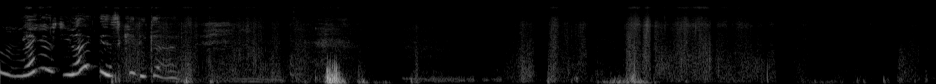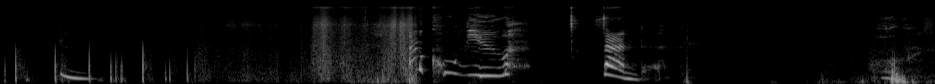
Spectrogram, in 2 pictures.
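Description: A young boy laughs close to a phone's microphone.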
